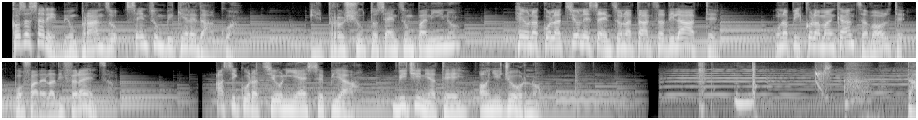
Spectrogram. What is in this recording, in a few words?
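Italian Schauspiel Dynamisch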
